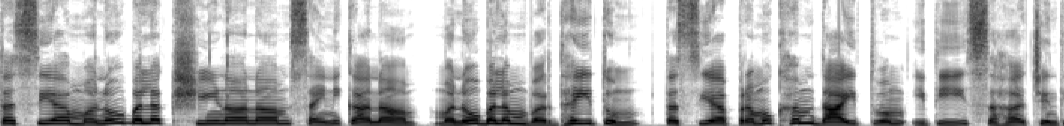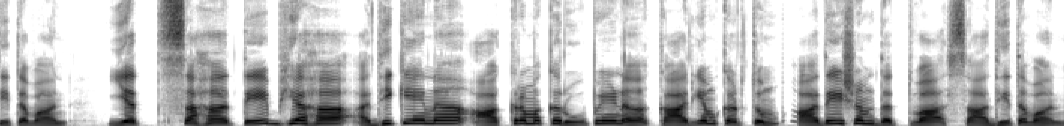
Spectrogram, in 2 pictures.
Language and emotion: Sanskrit, neutral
